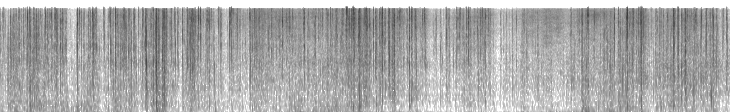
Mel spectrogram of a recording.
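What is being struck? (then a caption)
Plastic air cushion packaging. Fingertips with red-painted nails squeeze and crinkle a hollow strip of blue plastic air cushion packaging. The result is a continuous, dense crackle of bright, crisp crinkling, with a few louder crunchy bursts along the way.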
